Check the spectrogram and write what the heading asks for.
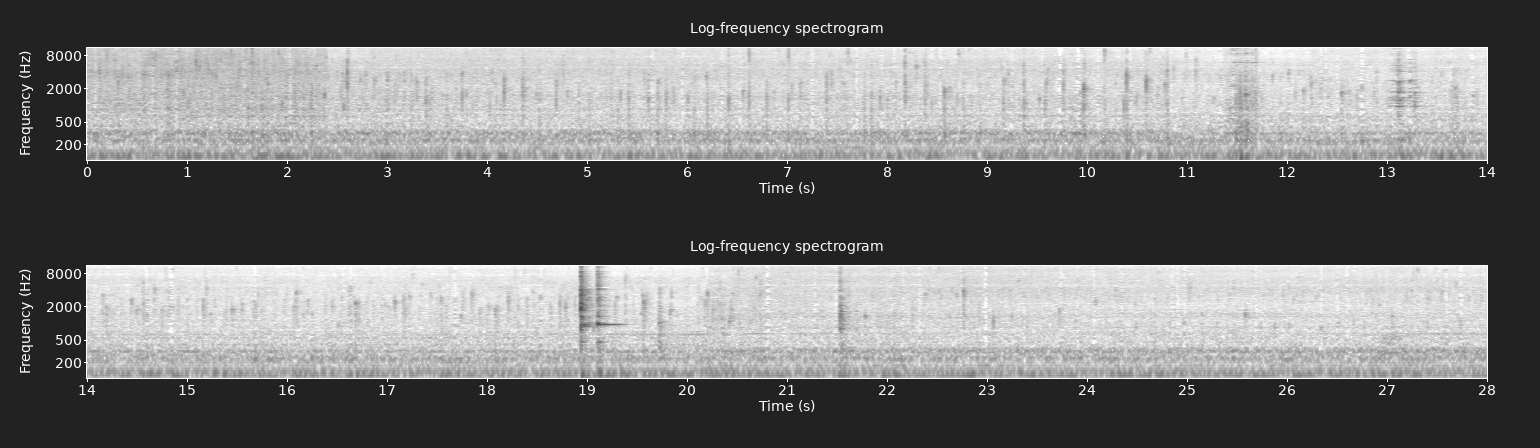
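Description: Urad dal fritters deep-frying in hot oil: a steady sizzle, loud for the first two seconds and fainter after. A few sharp clinks of utensils break in, the loudest about nineteen seconds in.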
